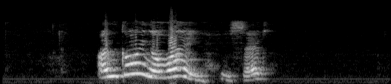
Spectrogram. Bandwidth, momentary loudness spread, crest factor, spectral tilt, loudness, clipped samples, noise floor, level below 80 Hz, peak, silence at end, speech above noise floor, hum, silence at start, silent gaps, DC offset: 8.4 kHz; 18 LU; 14 dB; -4.5 dB/octave; -12 LUFS; under 0.1%; -58 dBFS; -62 dBFS; 0 dBFS; 1.25 s; 46 dB; none; 1 s; none; under 0.1%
